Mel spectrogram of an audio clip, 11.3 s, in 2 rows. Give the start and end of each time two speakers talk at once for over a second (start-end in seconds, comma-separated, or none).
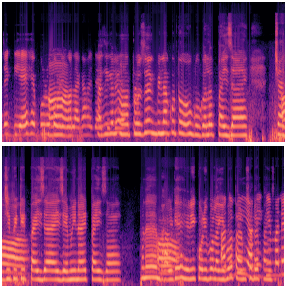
none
